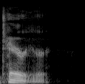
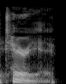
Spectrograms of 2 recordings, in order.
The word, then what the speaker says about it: Terrier: Rennes also had the second highest goal differential and second highest goals scored, powered a lot by Martin Terrier, or should I say Terrier, because that's how it would be pronounced, because French.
